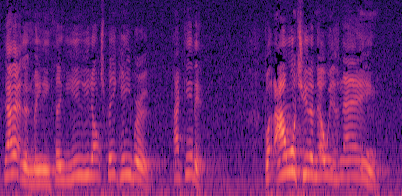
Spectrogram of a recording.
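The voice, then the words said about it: Southern American accent. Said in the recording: “I'm speaking it to you in the southern dialect”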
